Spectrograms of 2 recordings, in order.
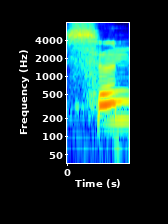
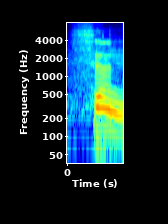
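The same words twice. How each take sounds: First: সুন with a strong hissed S; sharp sin S. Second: সুন said as a soft "thun"; soft tha. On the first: Teacher drilling sin against tha, sharp S. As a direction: hiss clearly into সুন. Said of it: "স এরকম". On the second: Teacher drilling tha against sin, soft TH. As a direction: begin সুন with a gentle TH. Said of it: "সা নরম". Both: Shown as a demonstration.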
